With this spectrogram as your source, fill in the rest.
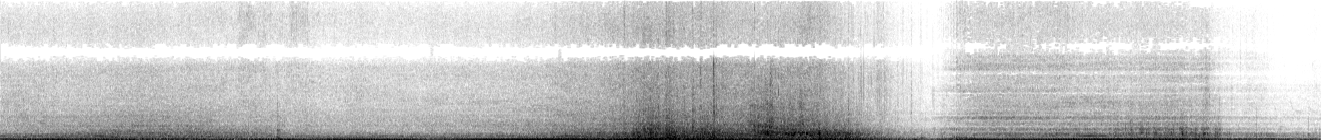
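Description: An engine revs hard.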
